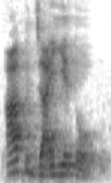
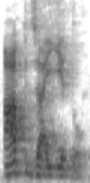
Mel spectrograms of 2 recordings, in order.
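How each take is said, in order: First: "आप जाइए तो" very slowly, as a question; "आप जाइए तो" with a questioning tune at the end. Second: "आप जाइए तो" as a slow falling statement; "आप जाइए तो" with a final falling tune. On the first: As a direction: ask "आप जाइए तो" like you want them to stay. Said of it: "question mark". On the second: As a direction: say "आप जाइए तो" as a plain command. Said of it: "पूर्ण विराम". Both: Shown as a demonstration.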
